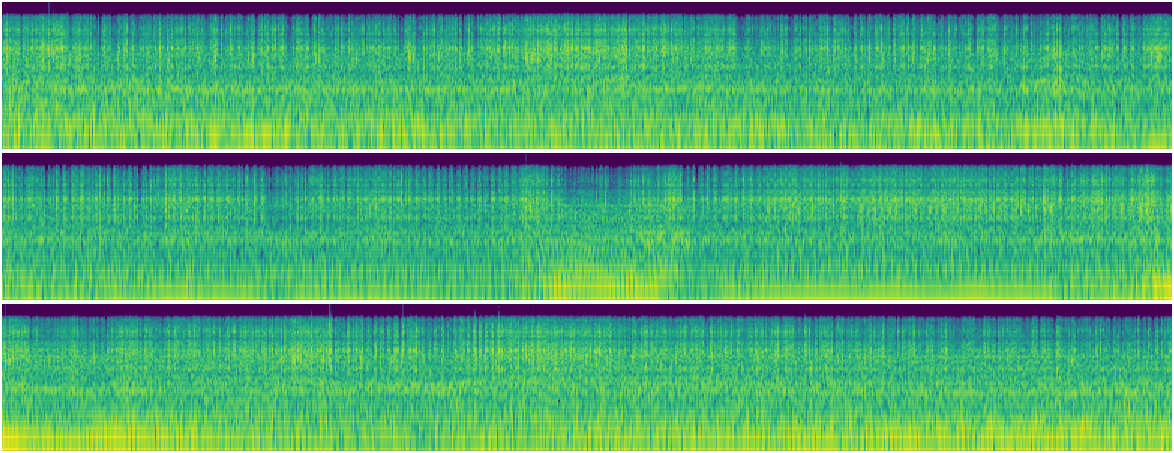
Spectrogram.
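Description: Motorcycle engine running with wind and road noise among other scooters in traffic. About halfway through it slows to a stop and idles for a few seconds, then pulls away again.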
